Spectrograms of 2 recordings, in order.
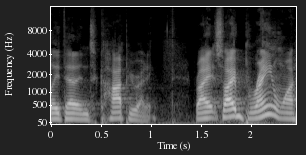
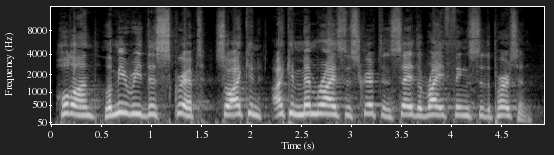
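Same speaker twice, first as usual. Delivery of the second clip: higher, louder mock flustered newbie; nervous script reader; 7 semitones higher, 8 dB louder than usual. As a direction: play the panicky caller grabbing his script. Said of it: "you're like".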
